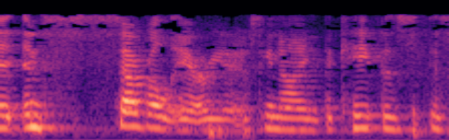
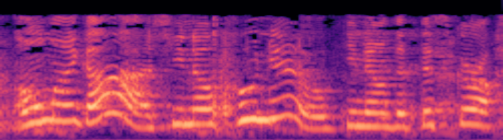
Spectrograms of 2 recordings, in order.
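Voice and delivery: higher and louder, amazed; 6 semitones higher, 5 dB louder than usual. Real, not acted. Mother marvelling at the coincidence, higher and louder. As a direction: marvel out loud at it.

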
